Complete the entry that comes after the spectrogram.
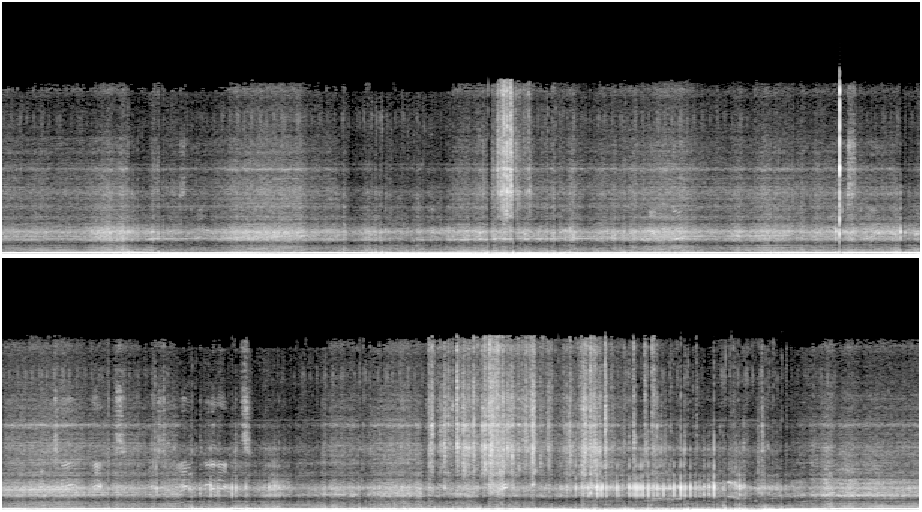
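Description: Seat Ibiza Cupra rally car's engine heard from inside the cabin, driven hard at high revs on a stage. The pitch holds high with short drops at gear changes, sinks low about twenty seconds in as the car slows, then climbs again near the end.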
